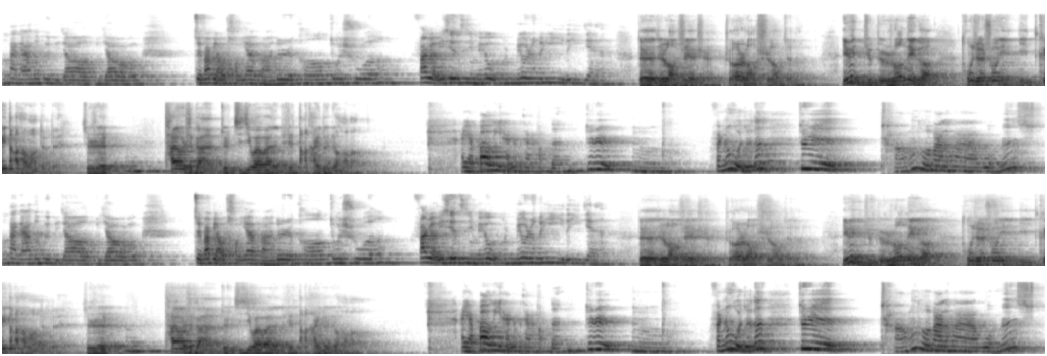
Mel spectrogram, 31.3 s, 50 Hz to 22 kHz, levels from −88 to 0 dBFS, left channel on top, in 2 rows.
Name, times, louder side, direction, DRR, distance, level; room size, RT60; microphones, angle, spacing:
voice 1, 0.0-2.1 2.9-5.8 6.3-9.1 17.5-17.8 22.0-25.8 26.4-28.2 28.8-31.1, right 1 dB, 40° right, 7 dB, 2.4 m, -21 dB
voice 2, 9.5-12.0 12.6-16.6 16.9-17.3 18.1-21.0, left 1 dB, 80° left, 2 dB, 3.0 m, -19 dB
27.0 x 17.5 x 6.7 m, 1.3 s
head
